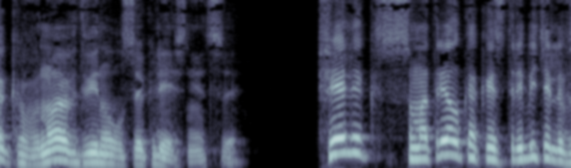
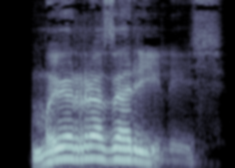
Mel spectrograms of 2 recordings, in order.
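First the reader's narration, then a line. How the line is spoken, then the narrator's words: Barked. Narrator (Russian): рявкнул Готрек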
